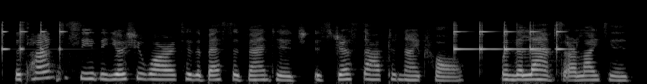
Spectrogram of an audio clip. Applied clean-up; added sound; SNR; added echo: classical method spectral subtraction.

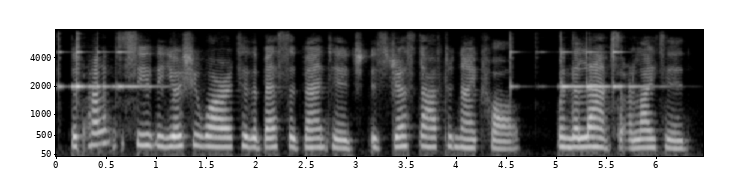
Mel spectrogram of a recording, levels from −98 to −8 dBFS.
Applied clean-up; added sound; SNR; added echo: neural mask model RNNoise.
